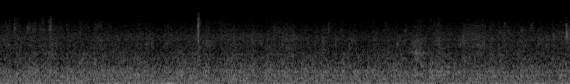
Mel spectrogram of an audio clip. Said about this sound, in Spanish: ¿Te gusta la lluvia? ¿Qué? ¿Me preguntas por el tiempo? Sí. Supongo que sí. Pues la lluvia no me gusta. Las cosas frías y húmedas no me...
